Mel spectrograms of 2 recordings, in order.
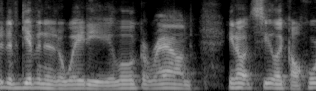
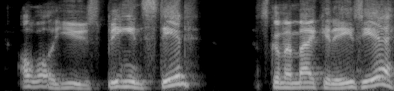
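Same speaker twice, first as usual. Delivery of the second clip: put-on Australian accent; 3 semitones higher, 6 dB louder than usual. A listener says this talk makes them think of the Outback: Australian accent. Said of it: "as soon as you start talking like that".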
